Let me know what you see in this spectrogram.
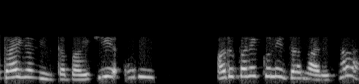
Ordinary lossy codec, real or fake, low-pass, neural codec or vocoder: none; real; 3.6 kHz; none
